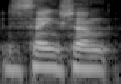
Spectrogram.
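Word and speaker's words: Shang Tsung: say it right now Shang sang shung there we go sang shung that was not a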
